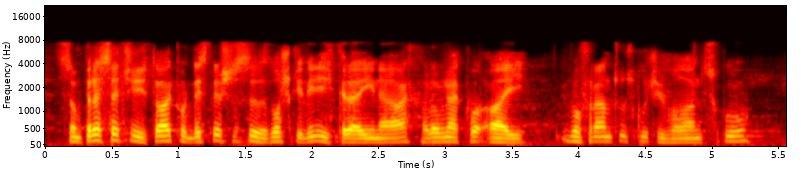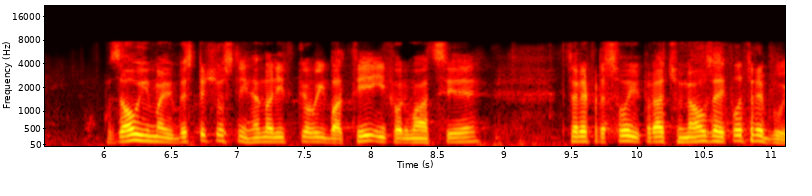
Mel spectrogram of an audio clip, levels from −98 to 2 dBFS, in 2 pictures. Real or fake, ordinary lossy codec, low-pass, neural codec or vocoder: fake; none; none; codec, 16 kHz, 2 kbps, X-Codec, HuBERT features, trained on general audio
